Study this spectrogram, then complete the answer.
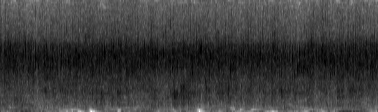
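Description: Breaded chicken pieces fry steadily in a pan of hot oil, a close, continuous bright sizzle with faint crackles and no talking over it.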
